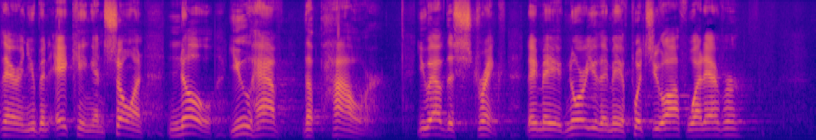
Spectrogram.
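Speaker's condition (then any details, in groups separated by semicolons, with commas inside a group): No condition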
